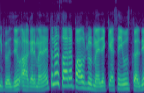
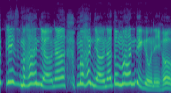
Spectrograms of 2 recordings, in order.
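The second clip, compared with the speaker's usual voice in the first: loving plea; 7 semitones higher than usual. A narrator's reading. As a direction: wheedle lovingly, stretching the first plea. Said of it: "बड़े प्यार से कह रही होती है". (लाड़ से, ऊँची आवाज़ में खींचकर मनाना)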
